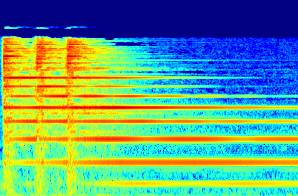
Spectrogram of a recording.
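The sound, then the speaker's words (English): A bell is struck sharply a few times in quick succession, then rings out with a long, steady metallic tone that slowly fades. It is loud, with no voices. “Ring the bell.”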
